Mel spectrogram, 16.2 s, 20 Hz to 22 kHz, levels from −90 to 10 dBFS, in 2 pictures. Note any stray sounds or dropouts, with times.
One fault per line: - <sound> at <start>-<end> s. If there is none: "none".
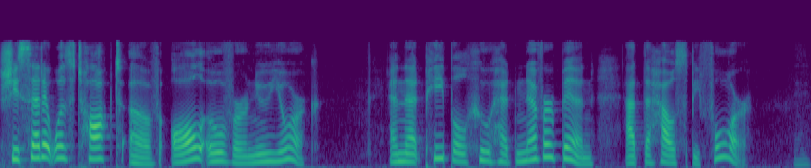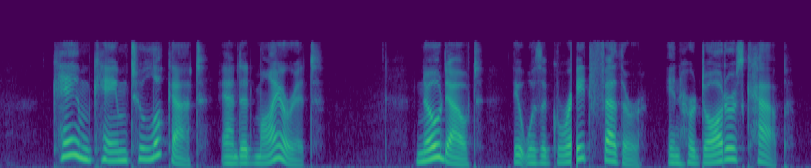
- breath at 7.9-8.3 s
- dropout at 13.8-13.9 s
